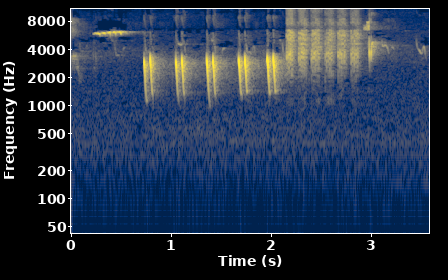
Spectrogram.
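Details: Asian brown flycatcher singing on a songbird training recording: a high whistle, then five evenly spaced loud double chirps about every quarter second, ending in a rough buzzy rattle.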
